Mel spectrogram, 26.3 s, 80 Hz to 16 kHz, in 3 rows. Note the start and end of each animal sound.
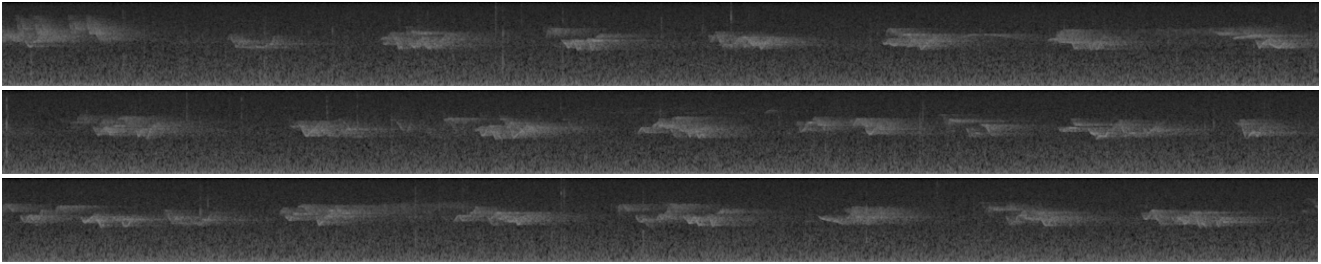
0.0s-1.0s: Ovenbird (Seiurus aurocapilla)
0.0s-26.3s: Red-eyed Vireo (Vireo olivaceus)
6.2s-7.0s: Eastern Wood-Pewee (Contopus virens)
19.2s-20.7s: Black-throated Blue Warbler (Setophaga caerulescens)

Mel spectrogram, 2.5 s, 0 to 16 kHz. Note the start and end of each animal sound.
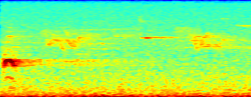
0.0s-2.0s: American Crow (Corvus brachyrhynchos)
0.0s-2.5s: Red-eyed Vireo (Vireo olivaceus)
0.7s-2.1s: Black-throated Green Warbler (Setophaga virens)

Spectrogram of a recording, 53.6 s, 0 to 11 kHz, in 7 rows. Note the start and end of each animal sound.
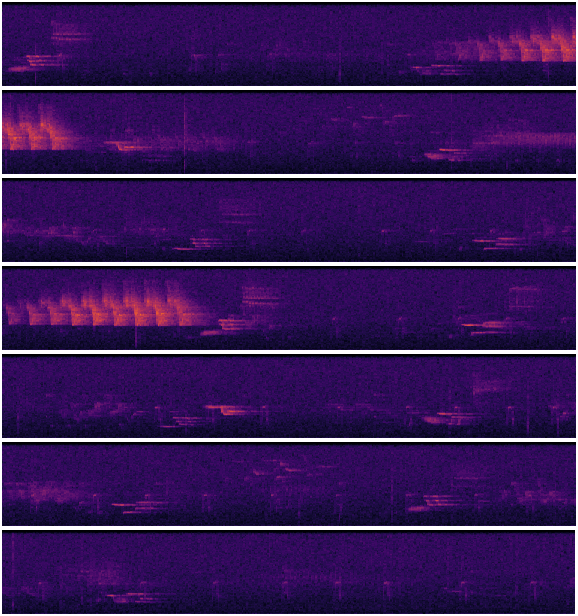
0.0s-1.3s: Wood Thrush (Hylocichla mustelina)
2.4s-2.7s: American Robin (Turdus migratorius)
5.4s-6.3s: Wood Thrush (Hylocichla mustelina)
5.6s-8.7s: Ovenbird (Seiurus aurocapilla)
8.9s-9.7s: Wood Thrush (Hylocichla mustelina)
9.4s-11.1s: Pine Warbler (Setophaga pinus)
12.0s-13.2s: Blackburnian Warbler (Setophaga fusca)
13.2s-14.0s: Wood Thrush (Hylocichla mustelina)
13.9s-15.6s: Pine Warbler (Setophaga pinus)
15.9s-17.1s: Hermit Thrush (Catharus guttatus)
17.6s-18.7s: Wood Thrush (Hylocichla mustelina)
20.8s-21.9s: Hermit Thrush (Catharus guttatus)
21.4s-22.3s: Wood Thrush (Hylocichla mustelina)
22.8s-25.8s: Ovenbird (Seiurus aurocapilla)
25.6s-26.7s: Wood Thrush (Hylocichla mustelina)
28.9s-30.3s: Wood Thrush (Hylocichla mustelina)
31.4s-32.3s: Mourning Warbler (Geothlypis philadelphia)
32.5s-34.0s: Wood Thrush (Hylocichla mustelina)
34.7s-36.2s: Veery (Catharus fuscescens)
36.1s-37.5s: Wood Thrush (Hylocichla mustelina)
38.0s-39.5s: Ovenbird (Seiurus aurocapilla)
39.7s-40.5s: Wood Thrush (Hylocichla mustelina)
41.3s-42.6s: Blackburnian Warbler (Setophaga fusca)
42.6s-43.1s: American Robin (Turdus migratorius)
43.6s-44.4s: Wood Thrush (Hylocichla mustelina)
44.9s-46.0s: Ovenbird (Seiurus aurocapilla)
46.6s-47.7s: Chestnut-sided Warbler (Setophaga pensylvanica)
47.2s-48.1s: Wood Thrush (Hylocichla mustelina)
49.6s-50.7s: Pine Warbler (Setophaga pinus)
52.9s-53.2s: American Robin (Turdus migratorius)

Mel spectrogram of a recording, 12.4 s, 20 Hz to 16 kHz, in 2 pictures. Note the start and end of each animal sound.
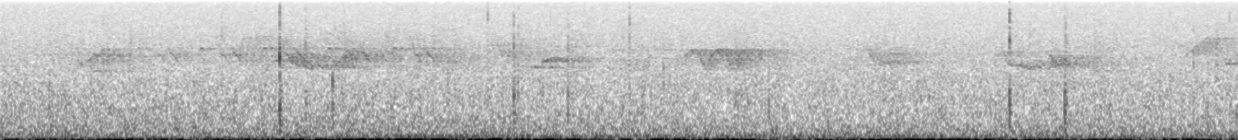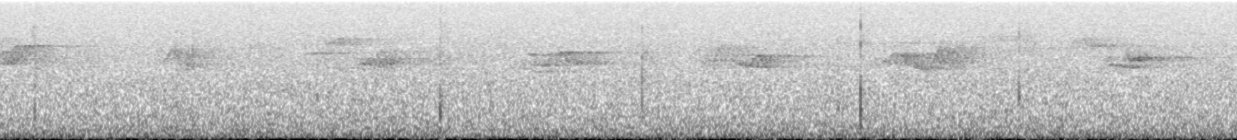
0.0s-5.5s: Red-eyed Vireo (Vireo olivaceus)
0.8s-2.6s: Ovenbird (Seiurus aurocapilla)
5.8s-12.4s: Red-eyed Vireo (Vireo olivaceus)
10.2s-11.5s: Black-throated Green Warbler (Setophaga virens)

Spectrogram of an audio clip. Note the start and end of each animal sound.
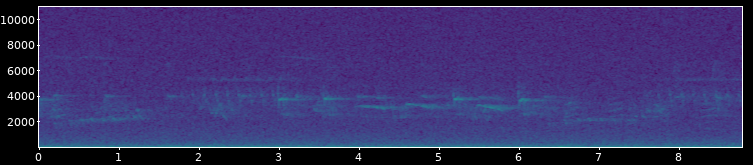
0.0s-1.1s: Red-breasted Nuthatch (Sitta canadensis)
0.0s-8.8s: Red-eyed Vireo (Vireo olivaceus)
1.7s-3.2s: Dark-eyed Junco (Junco hyemalis)
2.9s-6.3s: Blue Jay (Cyanocitta cristata)
6.4s-7.5s: American Robin (Turdus migratorius)
7.7s-8.8s: Dark-eyed Junco (Junco hyemalis)

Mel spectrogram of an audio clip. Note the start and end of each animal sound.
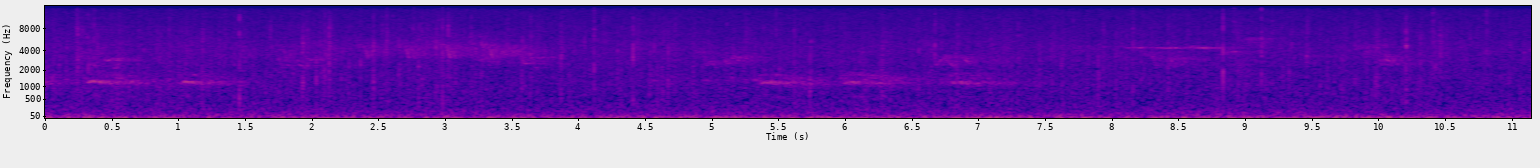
0.0s-1.4s: American Crow (Corvus brachyrhynchos)
0.0s-11.2s: Red-eyed Vireo (Vireo olivaceus)
1.5s-3.7s: Ovenbird (Seiurus aurocapilla)
5.2s-7.4s: American Crow (Corvus brachyrhynchos)
7.9s-9.3s: Black-throated Green Warbler (Setophaga virens)

